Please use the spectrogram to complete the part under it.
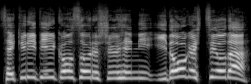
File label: Announce 2nd Safe Area Ready, JPN; Eternal Return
